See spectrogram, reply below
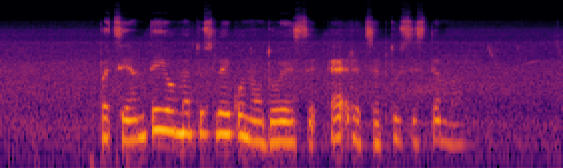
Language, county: Lithuanian, Marijampolė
